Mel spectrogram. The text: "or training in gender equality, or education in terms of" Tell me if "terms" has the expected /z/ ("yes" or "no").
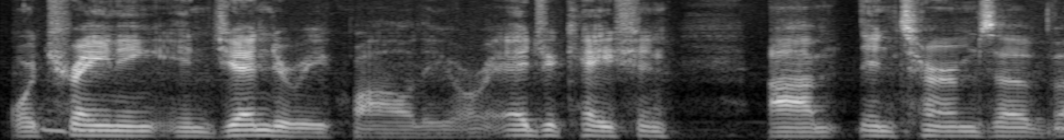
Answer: yes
